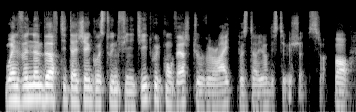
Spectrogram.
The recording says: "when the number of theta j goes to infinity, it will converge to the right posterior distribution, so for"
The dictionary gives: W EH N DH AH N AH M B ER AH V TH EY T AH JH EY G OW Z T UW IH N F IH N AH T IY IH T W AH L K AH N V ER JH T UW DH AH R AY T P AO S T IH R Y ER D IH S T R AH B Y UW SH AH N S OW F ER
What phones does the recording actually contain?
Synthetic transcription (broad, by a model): W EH N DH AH N AH M B ER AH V T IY T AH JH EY G OW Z T UW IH N F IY N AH T IY T W AH L K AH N V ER T UW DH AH R AY T P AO S T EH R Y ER D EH S T AH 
